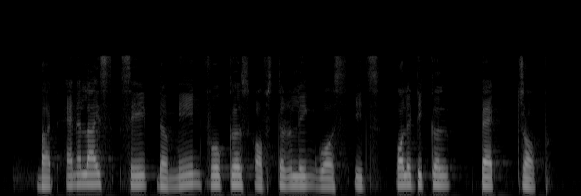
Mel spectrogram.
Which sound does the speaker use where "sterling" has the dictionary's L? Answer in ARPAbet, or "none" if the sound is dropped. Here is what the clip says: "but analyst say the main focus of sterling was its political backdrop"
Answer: L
